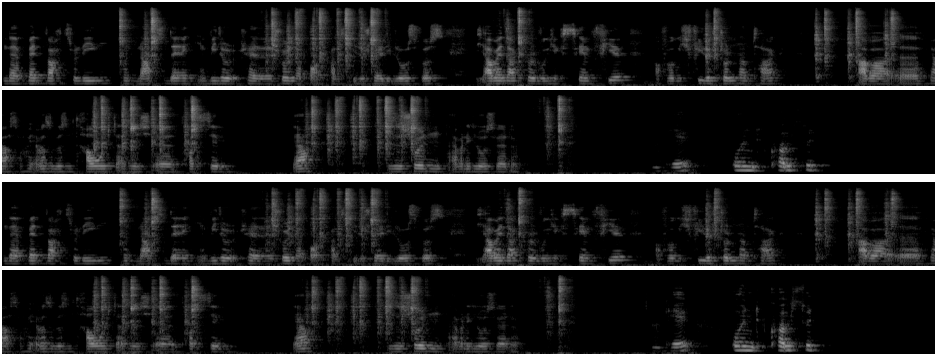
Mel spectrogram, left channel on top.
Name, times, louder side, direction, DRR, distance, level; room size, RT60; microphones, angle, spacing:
voice 1, 0.0-8.1 8.5-11.6 12.2-12.4 13.2-14.5, left 2 dB, 25° left, 0.5 m, -43 dB
sound 1, 1.2-1.6 2.6-3.9 5.0-5.3 7.0-7.3 8.1-9.0 10.2-11.4 12.3-13.6 14.7-15.0, left 3 dB, 45° left, 1.4 m, -34 dB
voice 2, 15.8-16.4 16.6-17.5, right 3 dB, 60° right, 0.5 m, -40 dB
4.5 x 3.0 x 2.7 m
head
